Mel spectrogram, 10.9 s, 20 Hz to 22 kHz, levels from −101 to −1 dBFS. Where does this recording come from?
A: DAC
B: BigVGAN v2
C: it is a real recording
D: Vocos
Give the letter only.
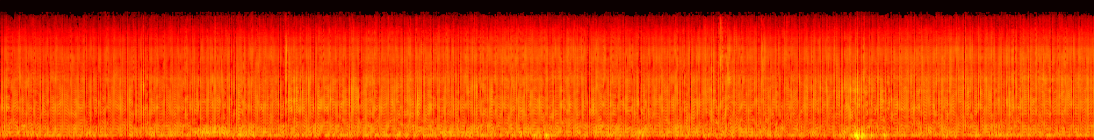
B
